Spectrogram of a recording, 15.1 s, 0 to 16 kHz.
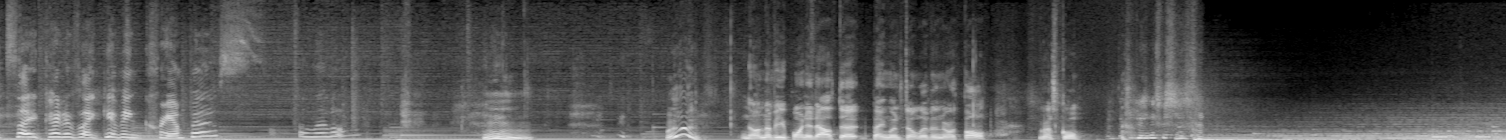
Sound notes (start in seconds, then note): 11.2 all laughing; 12.0 tense music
